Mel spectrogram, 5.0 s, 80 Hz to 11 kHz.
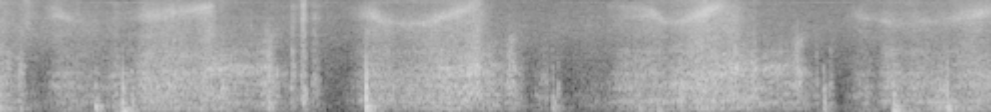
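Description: Fingertips with short nails rapidly rub and scratch the soft, hollow molded silicone ear on the right side of a 3Dio-style binaural microphone mounted on a white disc. Close, dense scratching and rubbing noise rises and falls in waves, with bright swishing sweeps and occasional soft low thumps.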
